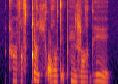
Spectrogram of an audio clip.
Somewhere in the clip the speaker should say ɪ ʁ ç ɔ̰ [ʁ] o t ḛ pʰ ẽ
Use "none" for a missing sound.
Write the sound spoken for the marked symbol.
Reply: ʁ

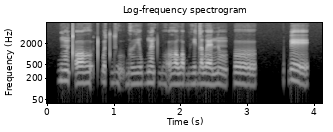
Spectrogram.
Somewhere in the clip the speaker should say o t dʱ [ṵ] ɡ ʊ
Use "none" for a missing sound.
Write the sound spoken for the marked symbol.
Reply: ṵ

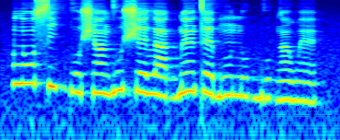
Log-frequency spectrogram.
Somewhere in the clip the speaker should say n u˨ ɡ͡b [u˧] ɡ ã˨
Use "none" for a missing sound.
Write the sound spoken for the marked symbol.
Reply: u˨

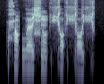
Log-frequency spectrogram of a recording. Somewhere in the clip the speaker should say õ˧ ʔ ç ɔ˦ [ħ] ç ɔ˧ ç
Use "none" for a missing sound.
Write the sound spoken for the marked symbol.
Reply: ʔ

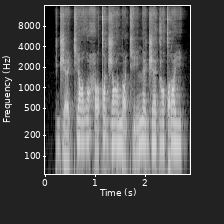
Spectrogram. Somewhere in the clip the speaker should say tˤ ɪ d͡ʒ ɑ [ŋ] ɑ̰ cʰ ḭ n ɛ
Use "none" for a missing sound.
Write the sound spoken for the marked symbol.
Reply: n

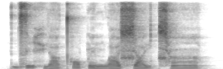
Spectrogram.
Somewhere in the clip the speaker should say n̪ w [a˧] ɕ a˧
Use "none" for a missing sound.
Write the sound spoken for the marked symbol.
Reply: a˧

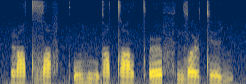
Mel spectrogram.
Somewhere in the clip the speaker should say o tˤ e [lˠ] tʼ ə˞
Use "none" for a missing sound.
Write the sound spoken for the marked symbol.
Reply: lˠ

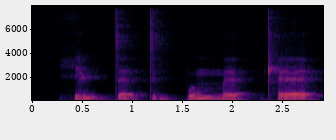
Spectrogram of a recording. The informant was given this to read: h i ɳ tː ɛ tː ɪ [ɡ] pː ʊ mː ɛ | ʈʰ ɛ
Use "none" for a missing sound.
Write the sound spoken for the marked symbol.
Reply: ɡ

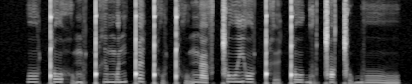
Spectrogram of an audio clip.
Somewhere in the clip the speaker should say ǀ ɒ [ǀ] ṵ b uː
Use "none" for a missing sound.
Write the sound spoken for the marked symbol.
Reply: ǀ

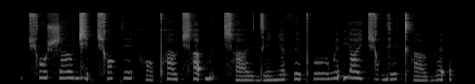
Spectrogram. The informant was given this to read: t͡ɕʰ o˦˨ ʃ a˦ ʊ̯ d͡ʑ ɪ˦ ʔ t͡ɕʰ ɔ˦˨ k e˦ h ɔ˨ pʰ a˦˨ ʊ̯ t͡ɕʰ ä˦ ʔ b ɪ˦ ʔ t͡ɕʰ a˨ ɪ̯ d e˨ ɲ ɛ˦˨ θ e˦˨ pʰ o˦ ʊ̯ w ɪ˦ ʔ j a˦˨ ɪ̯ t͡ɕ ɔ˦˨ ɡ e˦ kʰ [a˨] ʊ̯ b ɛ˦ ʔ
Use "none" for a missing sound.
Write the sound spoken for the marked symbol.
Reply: a˨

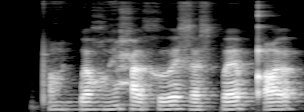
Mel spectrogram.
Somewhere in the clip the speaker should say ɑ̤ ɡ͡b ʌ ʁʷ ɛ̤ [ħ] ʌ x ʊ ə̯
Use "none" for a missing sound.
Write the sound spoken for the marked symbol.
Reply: ħ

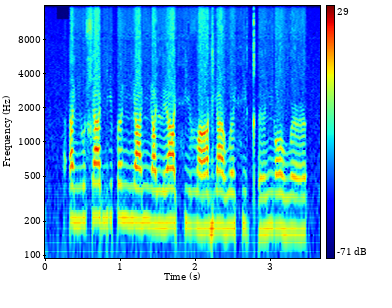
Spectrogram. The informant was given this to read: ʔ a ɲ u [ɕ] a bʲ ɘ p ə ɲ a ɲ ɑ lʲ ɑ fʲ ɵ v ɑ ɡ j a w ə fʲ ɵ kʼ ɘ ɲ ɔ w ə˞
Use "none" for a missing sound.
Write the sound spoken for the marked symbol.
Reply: ɕ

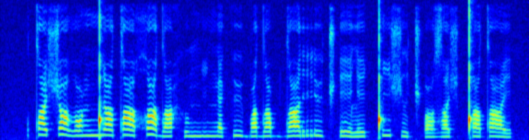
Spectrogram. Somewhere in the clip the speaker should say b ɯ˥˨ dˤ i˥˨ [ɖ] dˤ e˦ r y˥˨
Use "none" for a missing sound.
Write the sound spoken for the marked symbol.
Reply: b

